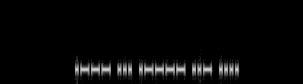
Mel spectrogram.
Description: Morse code, heard as a keyed tone, about 44 wpm, 700 Hz. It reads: JS1UH
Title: Five Challenging Letter-Number Combinations 45wpm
